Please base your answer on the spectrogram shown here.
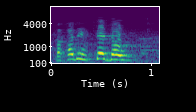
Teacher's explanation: هذه واو لين وليست واو مد لأن ساكن وقبلها فتح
